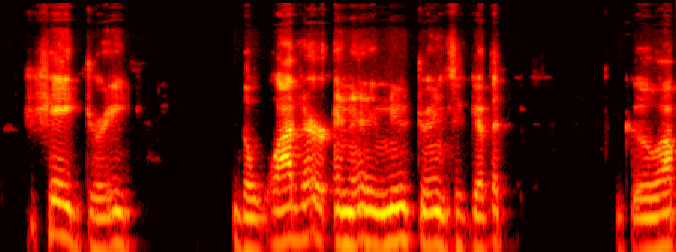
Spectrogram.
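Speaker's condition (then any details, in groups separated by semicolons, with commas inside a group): Neurological disease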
